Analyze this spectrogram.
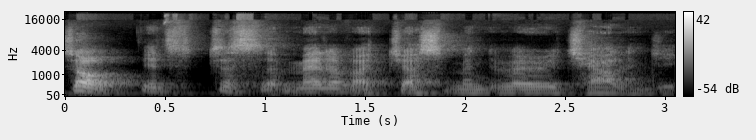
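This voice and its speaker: A man talks at a fairly quick pace, his voice showing vocal fry. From China and Hong Kong. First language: Chinese. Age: 80s+. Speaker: city councilmember, former mayor. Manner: halting.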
